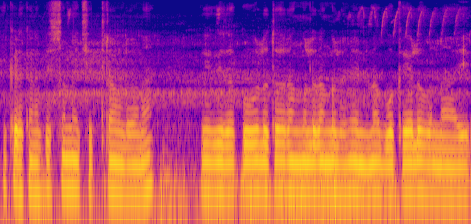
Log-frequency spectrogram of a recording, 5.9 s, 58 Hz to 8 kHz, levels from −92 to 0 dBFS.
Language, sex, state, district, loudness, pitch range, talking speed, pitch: Telugu, male, Andhra Pradesh, Sri Satya Sai, -16 LUFS, 105-115 Hz, 100 wpm, 110 Hz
